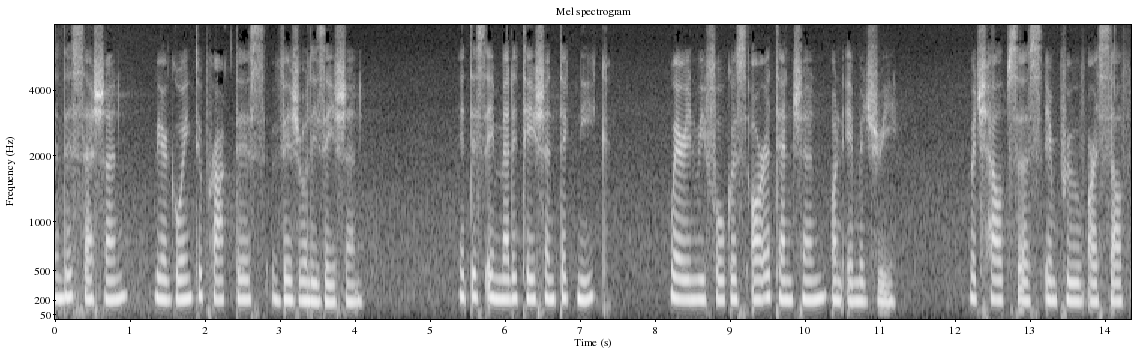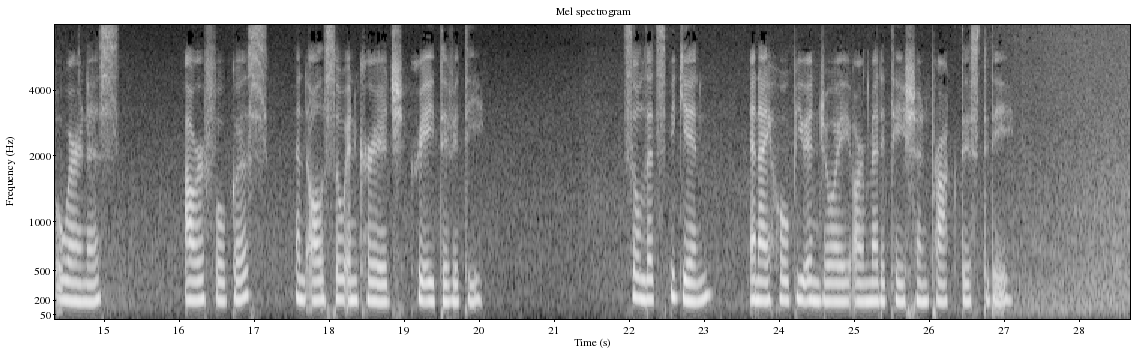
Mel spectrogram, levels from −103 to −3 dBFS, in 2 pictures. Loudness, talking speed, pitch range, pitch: -17 LUFS, 95 wpm, 190-210 Hz, 200 Hz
